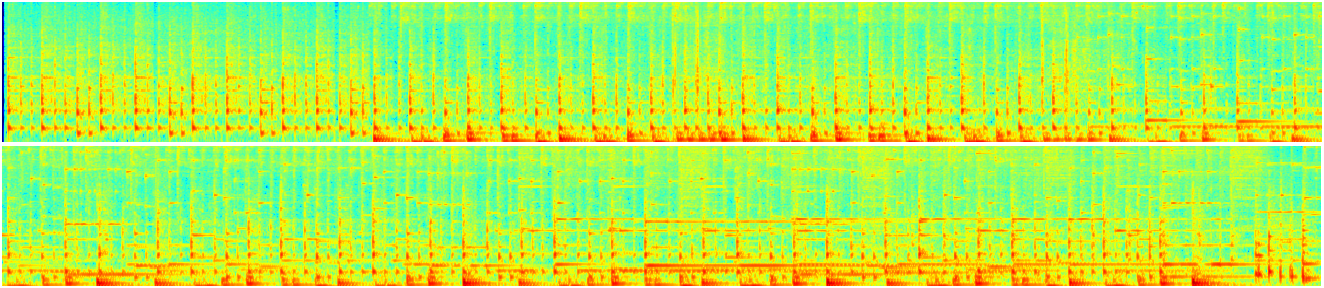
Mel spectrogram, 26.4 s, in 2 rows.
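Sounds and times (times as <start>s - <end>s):
marching band: 0.0s - 26.3s.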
